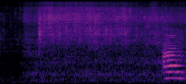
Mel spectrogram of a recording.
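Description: Warm water runs from a kitchen tap into a bowl while mixing a double-layered chocolate cake, a steady close splashing stream that swells louder near the end, with no talk.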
